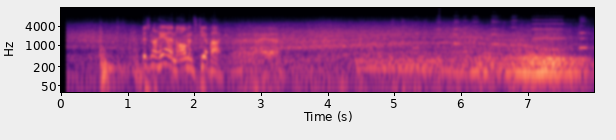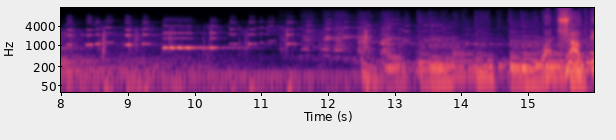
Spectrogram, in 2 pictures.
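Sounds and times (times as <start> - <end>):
harmonica playing: 5.3 - 16.0.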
